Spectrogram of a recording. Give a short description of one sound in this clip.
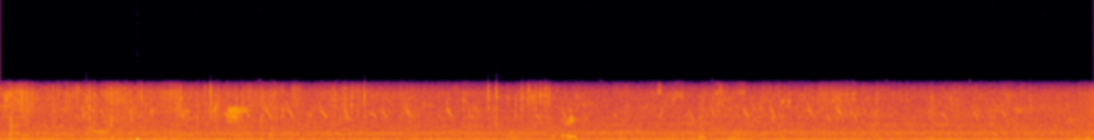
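Ducklings peep in quick, high chirps.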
